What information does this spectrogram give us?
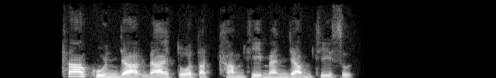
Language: Thai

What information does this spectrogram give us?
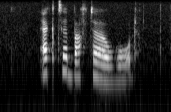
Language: English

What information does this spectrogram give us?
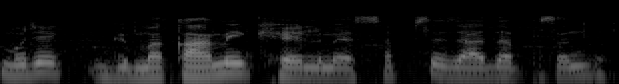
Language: Urdu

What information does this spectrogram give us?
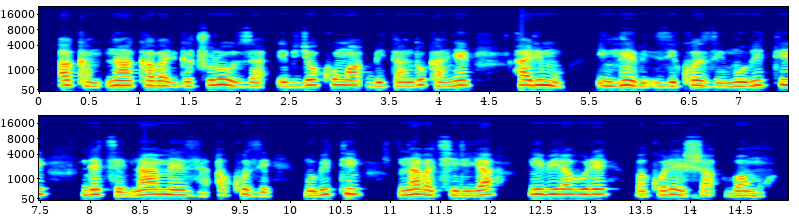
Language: Kinyarwanda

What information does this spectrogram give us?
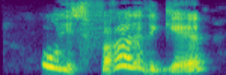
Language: Kabyle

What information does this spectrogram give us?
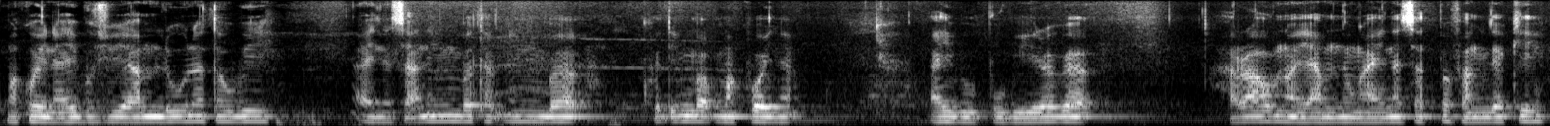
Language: Manipuri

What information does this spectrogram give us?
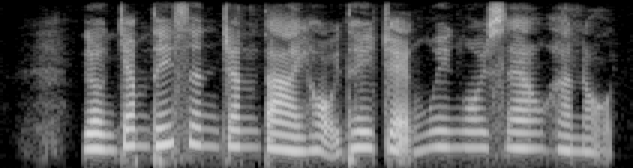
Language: Vietnamese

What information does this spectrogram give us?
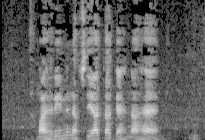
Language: Urdu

